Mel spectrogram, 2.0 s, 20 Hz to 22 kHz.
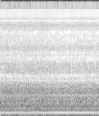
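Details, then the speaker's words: Force .25 CNC nitro RC engine on its second heat cycle of break-in: steady high-pitched buzzing idle, even and smooth, idle slightly high; running well. "It's running pretty smooth, too. If you, you know, if you listen to it, listen to it for a minute. Idle's a little high, but that's okay."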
